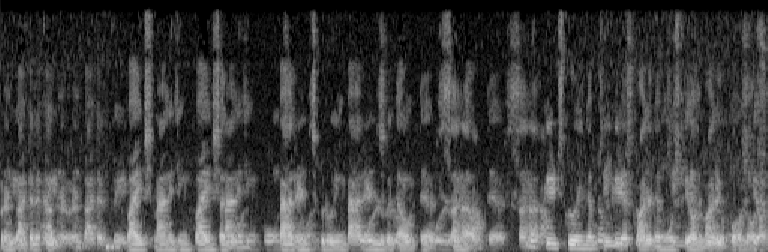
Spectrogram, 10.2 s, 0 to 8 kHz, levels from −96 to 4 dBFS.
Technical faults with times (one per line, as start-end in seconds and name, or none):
0.00-10.24 overdone noise removal
0.15-2.05 echo leak
2.57-4.26 echo leak
4.61-7.41 echo leak
7.93-10.24 echo leak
